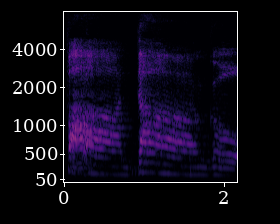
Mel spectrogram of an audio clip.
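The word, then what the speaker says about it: Fandango: we're back and we're back uh taking on fond Dango there you go say it correctly AKA Johnny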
